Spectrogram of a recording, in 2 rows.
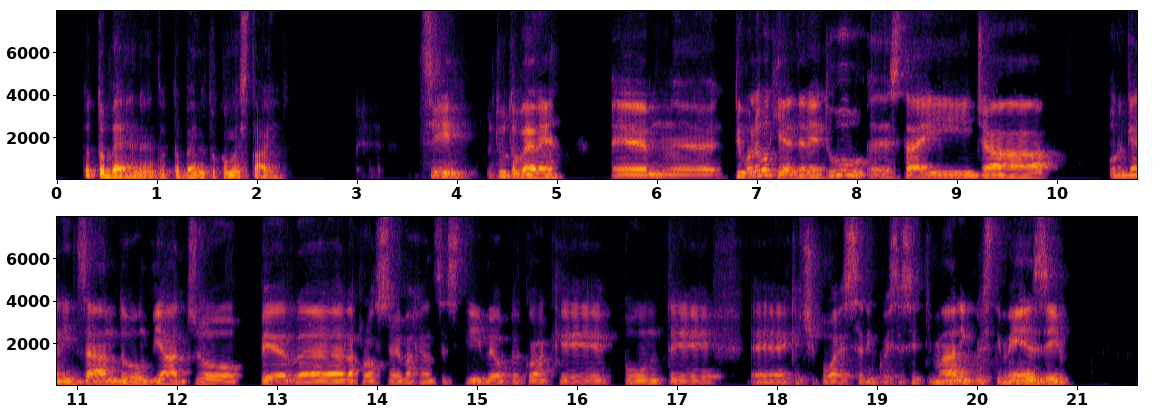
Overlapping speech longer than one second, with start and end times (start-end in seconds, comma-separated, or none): none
